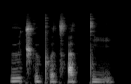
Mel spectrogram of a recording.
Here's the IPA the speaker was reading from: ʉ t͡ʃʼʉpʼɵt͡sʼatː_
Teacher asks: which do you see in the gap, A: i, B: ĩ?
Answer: A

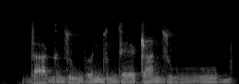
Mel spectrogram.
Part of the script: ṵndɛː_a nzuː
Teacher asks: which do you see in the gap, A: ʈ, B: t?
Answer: A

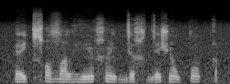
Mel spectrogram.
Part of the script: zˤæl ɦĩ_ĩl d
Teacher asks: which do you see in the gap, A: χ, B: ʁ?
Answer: A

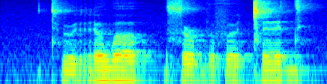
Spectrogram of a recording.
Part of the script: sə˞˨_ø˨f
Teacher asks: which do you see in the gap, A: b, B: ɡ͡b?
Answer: A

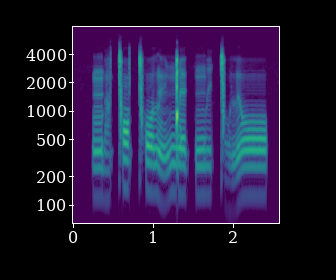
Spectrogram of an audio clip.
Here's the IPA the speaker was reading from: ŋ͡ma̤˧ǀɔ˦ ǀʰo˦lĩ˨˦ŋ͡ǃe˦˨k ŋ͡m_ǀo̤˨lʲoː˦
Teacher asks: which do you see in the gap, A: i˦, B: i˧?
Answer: B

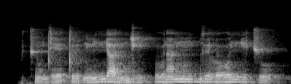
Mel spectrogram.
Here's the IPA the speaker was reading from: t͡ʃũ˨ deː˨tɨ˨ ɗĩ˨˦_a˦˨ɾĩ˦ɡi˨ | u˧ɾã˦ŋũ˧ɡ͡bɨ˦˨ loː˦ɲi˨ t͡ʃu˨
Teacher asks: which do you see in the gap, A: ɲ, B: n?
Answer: A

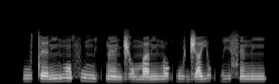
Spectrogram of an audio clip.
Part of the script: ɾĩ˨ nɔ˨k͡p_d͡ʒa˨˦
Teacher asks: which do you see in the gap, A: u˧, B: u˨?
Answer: B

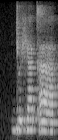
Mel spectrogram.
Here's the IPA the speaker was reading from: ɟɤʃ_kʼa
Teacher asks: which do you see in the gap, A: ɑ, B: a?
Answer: B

